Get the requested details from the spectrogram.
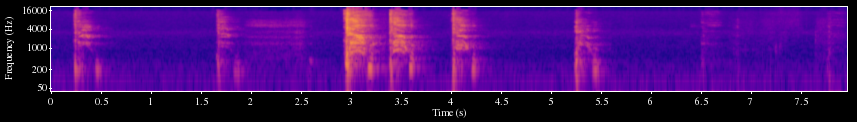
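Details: Recorded with a new high-fidelity microphone: about seven sharp, forceful coughs, some paired, separated by pauses with faint breathing and rustling; repeated coughing.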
